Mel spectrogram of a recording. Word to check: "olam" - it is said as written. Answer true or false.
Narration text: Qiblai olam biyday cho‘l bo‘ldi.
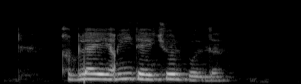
false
